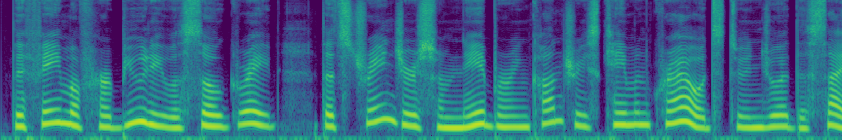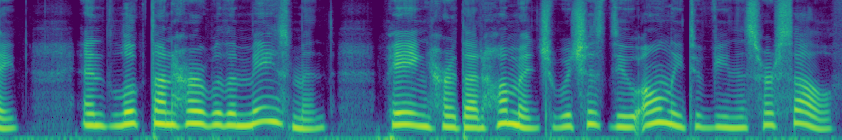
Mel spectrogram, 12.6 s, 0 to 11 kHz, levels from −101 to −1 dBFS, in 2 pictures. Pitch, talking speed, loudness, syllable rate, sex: 240 Hz, 175 wpm, -18 LUFS, 4.6 syllables/s, female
